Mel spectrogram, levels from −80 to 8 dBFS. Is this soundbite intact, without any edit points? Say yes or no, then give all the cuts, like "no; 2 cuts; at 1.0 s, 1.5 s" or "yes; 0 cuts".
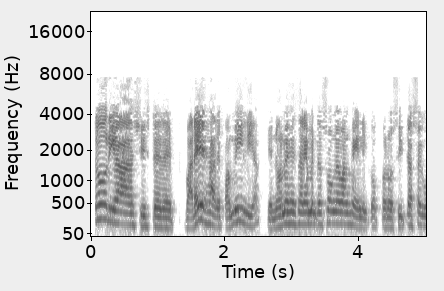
no; 1 cut; at 2.6 s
